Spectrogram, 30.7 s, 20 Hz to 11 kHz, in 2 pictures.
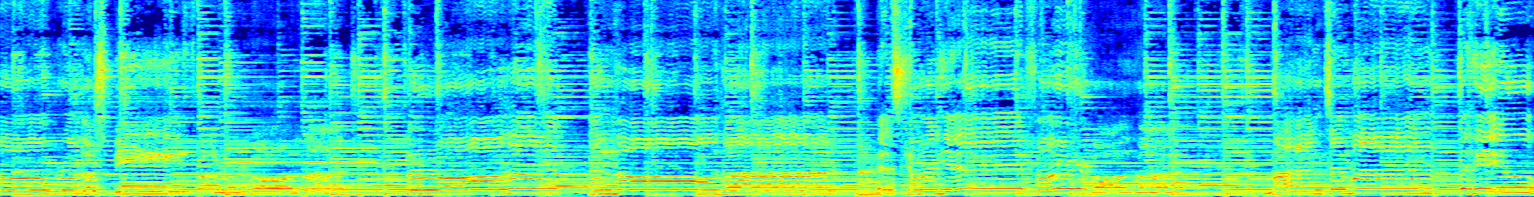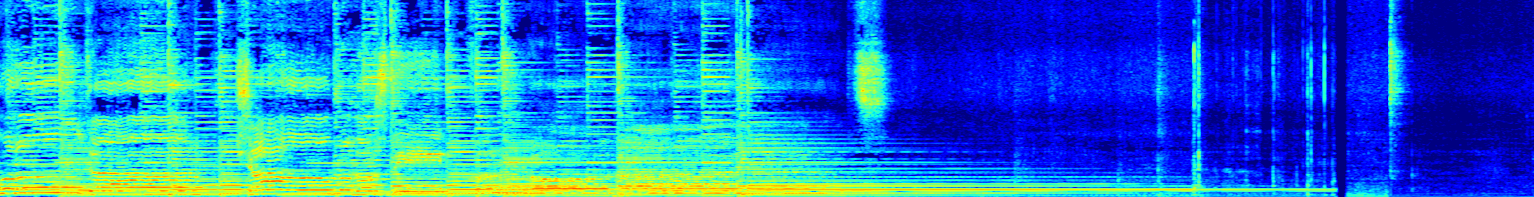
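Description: A man singing to his own steel-string acoustic guitar. The voice stops about 23 seconds in, and the last guitar chord rings on and fades away over the next few seconds.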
